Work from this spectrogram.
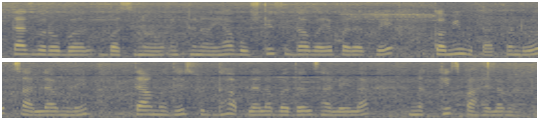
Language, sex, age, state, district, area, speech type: Marathi, female, 45-60, Maharashtra, Thane, rural, spontaneous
